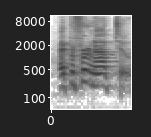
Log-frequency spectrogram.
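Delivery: air of superiority. A narrator's reading. Mister Dangletooth retaliating, superior. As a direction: refuse from on high. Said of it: "he retaliated with an air of superiority".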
